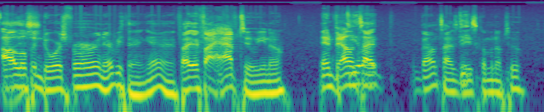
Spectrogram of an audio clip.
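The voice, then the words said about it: English accent. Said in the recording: “that awesome English accent”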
